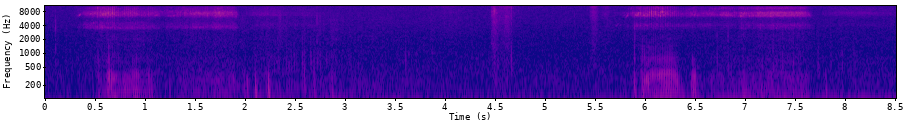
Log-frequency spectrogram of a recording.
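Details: Little old female dog sleeping at the foot of a bed with sleepy twitching: two soft, rough snoring breaths in about eight seconds against a steady background hum; snoring.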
